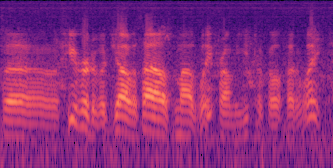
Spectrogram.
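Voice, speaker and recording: Speaking at a fairly quick pace, a man has a medium pitch. Noticeable background noise can be heard. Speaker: elderly family member telling stories. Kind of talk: casual family chat, oral history.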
